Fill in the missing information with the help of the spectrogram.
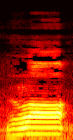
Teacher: র জিহ্বার আগার উল্টা পিঠ তার বরাবর উপর তালুর সঙ্গে লাগবে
